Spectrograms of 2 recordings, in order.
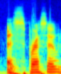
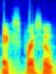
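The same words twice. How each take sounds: First: The word begins with an 'es' sound. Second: The word begins with an 'ex' sound. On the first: The speaker calls it right. "it's a it's espresso" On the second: The speaker calls it wrong. "not espresso"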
